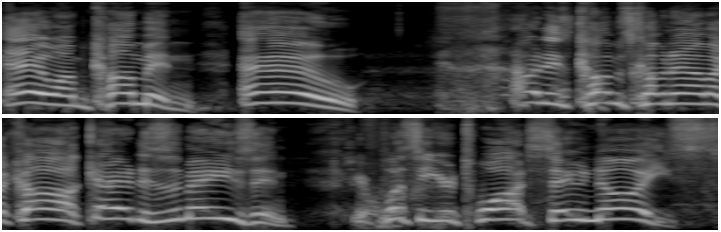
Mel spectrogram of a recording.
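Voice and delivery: loud, high mock Philly accent; horrible Philly accent. Comic imitating a lover in climax, horrible Philly accent. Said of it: "That horrible Philly accent".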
